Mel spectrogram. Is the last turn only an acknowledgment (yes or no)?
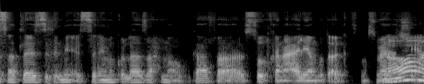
no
